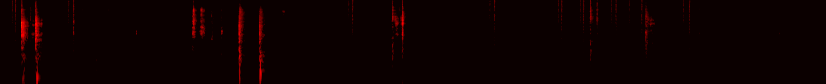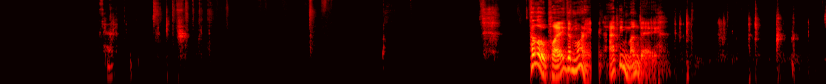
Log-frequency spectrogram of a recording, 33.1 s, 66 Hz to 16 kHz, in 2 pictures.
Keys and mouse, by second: 0.3 g, 7.7 g, 11.6 g, 12.7-33.0 middle drag, 12.7 g, 19.5 KP_3, 30.1 KP_3, 31.3 z.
